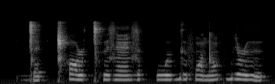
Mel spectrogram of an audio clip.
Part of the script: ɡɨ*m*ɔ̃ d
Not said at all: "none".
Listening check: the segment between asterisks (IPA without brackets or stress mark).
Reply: f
